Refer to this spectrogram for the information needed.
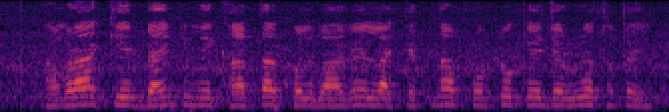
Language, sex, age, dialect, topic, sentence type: Magahi, male, 18-24, Western, banking, question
